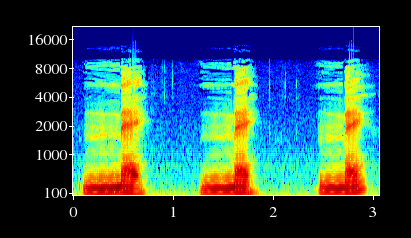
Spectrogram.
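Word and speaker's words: mes: aspect of it then remember that this a s here combined will give you the sound a okay so you'll pronounce it like me me okay so logical same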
